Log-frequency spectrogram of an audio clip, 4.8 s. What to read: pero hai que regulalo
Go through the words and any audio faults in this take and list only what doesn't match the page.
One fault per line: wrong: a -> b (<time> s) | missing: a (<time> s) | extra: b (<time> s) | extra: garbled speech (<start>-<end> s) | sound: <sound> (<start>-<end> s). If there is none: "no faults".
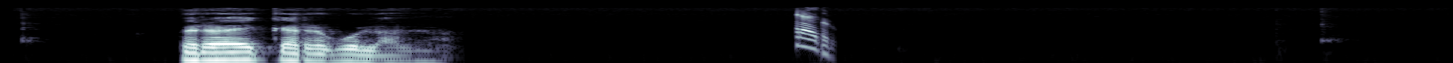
sound: chirp (2.7-2.8 s)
